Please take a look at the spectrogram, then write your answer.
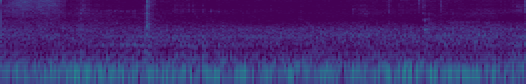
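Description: An Infiniti car driving after its valves were repaired, with a steady, loud low engine and road rumble that runs unbroken throughout and has no voices over it.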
